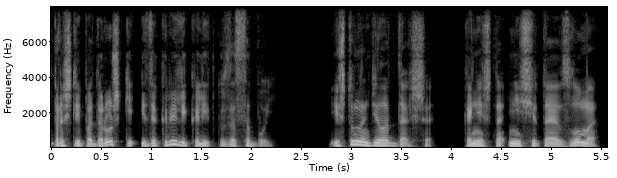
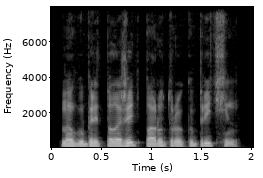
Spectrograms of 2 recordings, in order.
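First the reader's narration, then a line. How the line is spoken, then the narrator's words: Plain. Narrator (Russian): сказал Флойд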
